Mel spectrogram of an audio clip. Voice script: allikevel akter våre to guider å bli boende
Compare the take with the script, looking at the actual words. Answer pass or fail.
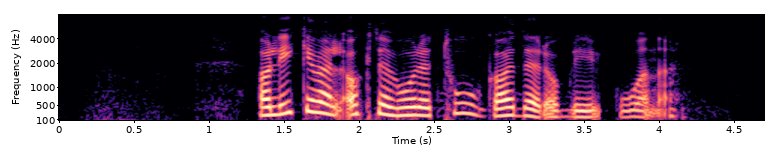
pass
